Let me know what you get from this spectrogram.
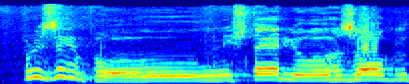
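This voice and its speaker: A woman with a medium pitch and a dark, mellow tone speaks with lively intonation. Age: 80s+. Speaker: retired teacher. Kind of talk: interview.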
